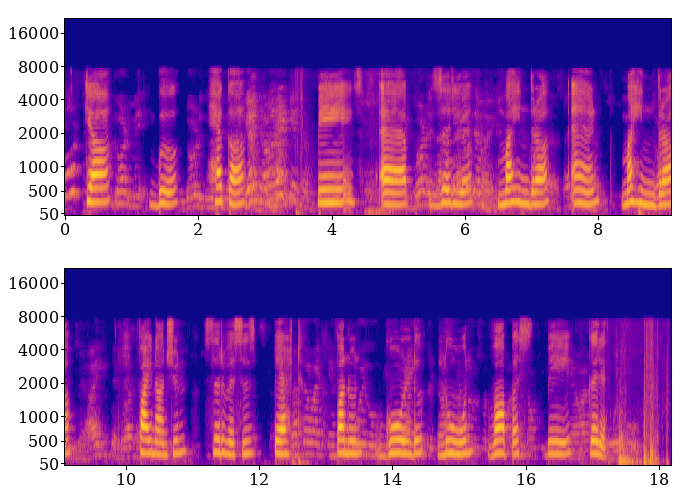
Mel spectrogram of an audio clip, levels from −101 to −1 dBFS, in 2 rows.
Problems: background sounds at intervals, continuous background conversations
